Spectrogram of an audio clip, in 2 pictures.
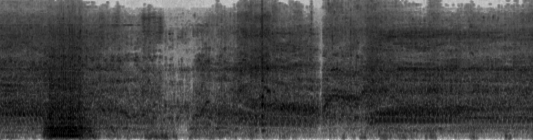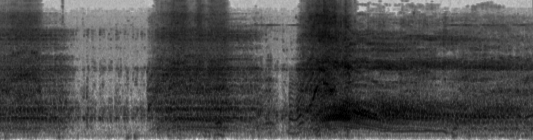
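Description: Electric motor and gearbox of a scale RC crawler whining, the pitch rising and falling as the throttle is worked, with a loud thump about a second in.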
